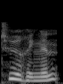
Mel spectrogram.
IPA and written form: ˈtʰyːʁɪŋən (Thüringen)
